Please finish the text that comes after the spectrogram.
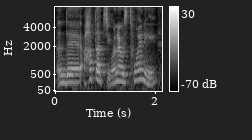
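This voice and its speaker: Female singer from Japan, slightly raspy, higher voice, cheerful in casual chat. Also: expressive, moderate pace. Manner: cheerful, mixes in Japanese words. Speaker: singer, podcast guest.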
